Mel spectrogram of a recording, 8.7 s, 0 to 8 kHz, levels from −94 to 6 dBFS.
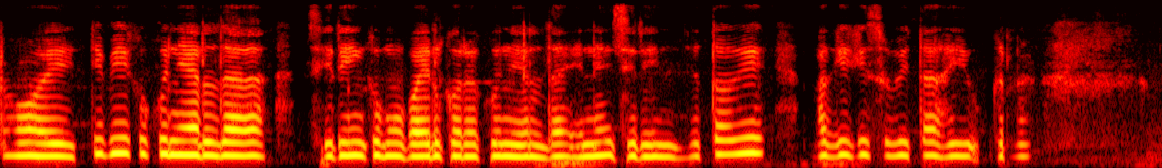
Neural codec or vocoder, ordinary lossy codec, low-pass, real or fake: none; none; 7.2 kHz; real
